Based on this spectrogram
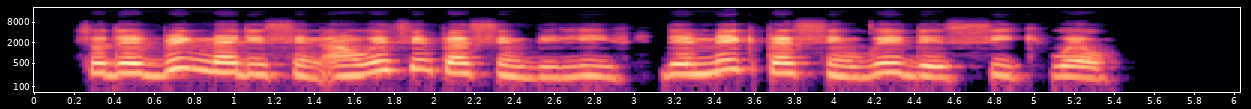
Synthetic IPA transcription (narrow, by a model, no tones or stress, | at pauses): todebɹĩŋmɛdisĩnãnwetĩŋpɛsĩnbilivdemekpɛsĩnwedesikwɛlˠ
